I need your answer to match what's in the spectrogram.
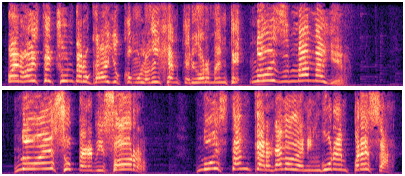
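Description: Brief: a performer playing a squeaky, scornful gossip with a Mexican accent on a radio comedy show, who ends every jab with "güey". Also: fairly quick, bright, forceful tone, no echo, soft background music. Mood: mocking. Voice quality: very high squeaky voice. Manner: scornful, piles up insults, ends lines with güey. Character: shrill mocking gossip ranting about a bossy lazy man. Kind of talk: comic radio rant.

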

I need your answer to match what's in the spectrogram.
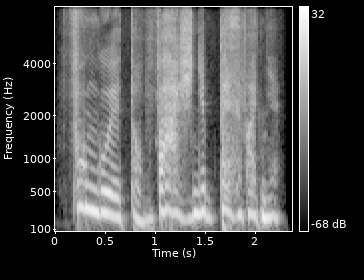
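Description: Woman doing a high-voiced eager little girl. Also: slightly rough, no echo, studio quality. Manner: high, bright childlike voice.

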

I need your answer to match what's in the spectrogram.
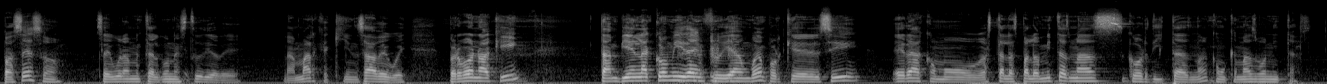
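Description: A young man with a Mexican Spanish accent, chatting casually in a relaxed, slangy way. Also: mid-range voice, normal speed. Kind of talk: casual chat.

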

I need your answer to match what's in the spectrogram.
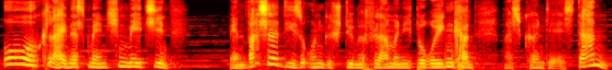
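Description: A man's voice: on the high side, animated, measured pace, fairly bright tone, faint music behind. A man voicing a refined, elegant male unicorn with a bow tie, speaking in a genteel, flowery and courteous way. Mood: hopeful.

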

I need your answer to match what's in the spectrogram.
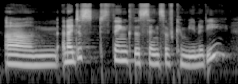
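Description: A woman's voice: on the low side, lively intonation, unhurried. A woman hosting a podcast, chatting casually and encouragingly with her guest and using a lot of filler words. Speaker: podcast host. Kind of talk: casual interview chat.

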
